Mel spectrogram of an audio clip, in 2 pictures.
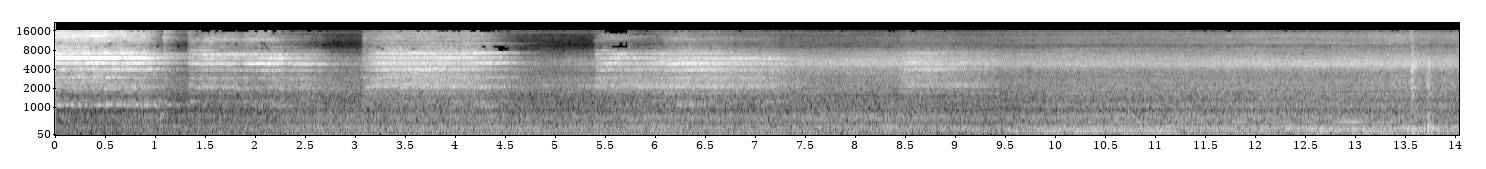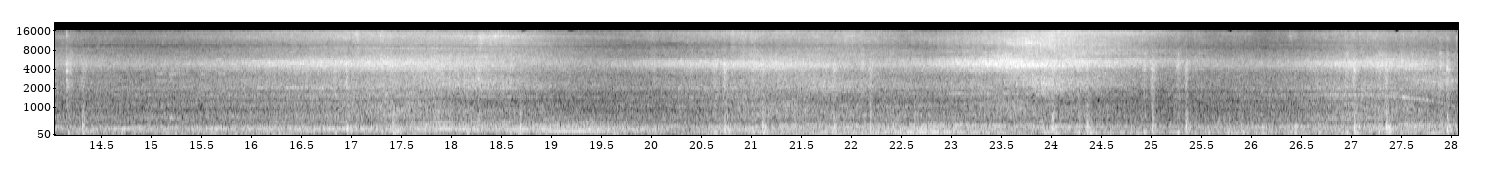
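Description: Train wheels squealing on the rails for the first few seconds. Then a ScotRail Class 170 Turbostar diesel multiple unit runs into the platform, its diesel engines humming and growing louder toward the end.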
